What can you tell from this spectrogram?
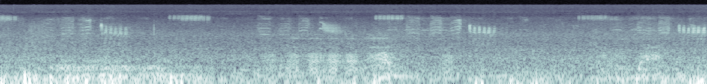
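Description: Faint outdoor ambience. A short, high buzzing chirp repeats about every two and a half seconds, quick pulsing trills come in between, and a low rumble runs under them.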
